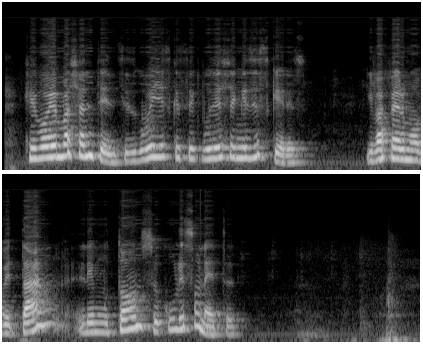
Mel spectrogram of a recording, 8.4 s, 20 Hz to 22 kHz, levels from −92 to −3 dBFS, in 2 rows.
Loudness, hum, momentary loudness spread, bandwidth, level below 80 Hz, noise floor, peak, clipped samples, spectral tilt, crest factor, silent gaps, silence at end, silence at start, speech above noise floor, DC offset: -27 LUFS; 50 Hz at -65 dBFS; 15 LU; 15.5 kHz; -56 dBFS; -61 dBFS; -12 dBFS; under 0.1%; -6.5 dB/octave; 16 dB; none; 0.15 s; 0.25 s; 35 dB; under 0.1%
